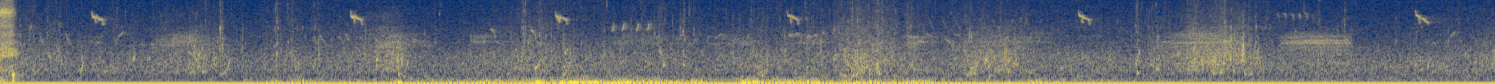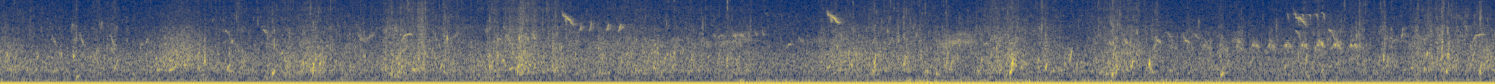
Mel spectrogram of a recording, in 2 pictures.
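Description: Quiet bird calls: a short, high, falling chirp repeated every two to three seconds, with a couple of harsher, lower calls around the middle, over a faint steady hiss.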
